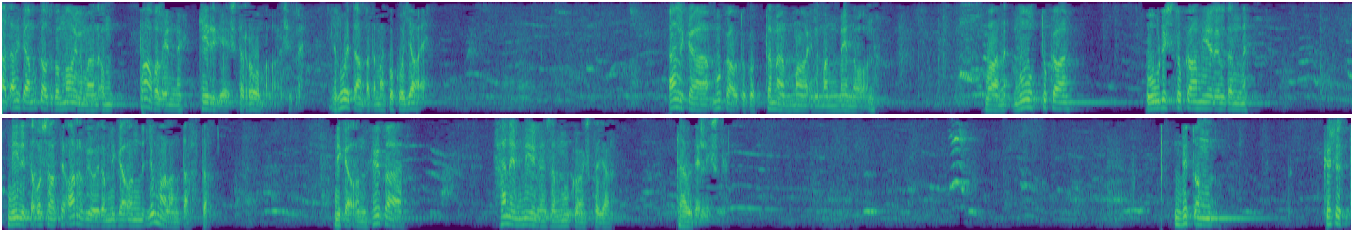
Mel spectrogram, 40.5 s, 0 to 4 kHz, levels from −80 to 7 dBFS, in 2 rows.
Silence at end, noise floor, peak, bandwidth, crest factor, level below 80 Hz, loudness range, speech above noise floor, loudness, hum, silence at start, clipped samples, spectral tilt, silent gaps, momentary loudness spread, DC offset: 0 s; -38 dBFS; 0 dBFS; 4 kHz; 18 dB; -60 dBFS; 8 LU; 22 dB; -17 LUFS; none; 0 s; under 0.1%; -8.5 dB/octave; none; 20 LU; under 0.1%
